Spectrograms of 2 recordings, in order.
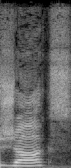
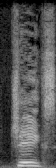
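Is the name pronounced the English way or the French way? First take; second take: French; English. First: The name is said with a French pronunciation. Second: The name is said with an English pronunciation. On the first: The speaker calls it wrong. "here I was giving you a nice French pronunciation" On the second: The speaker calls it right. "It's Jakes"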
